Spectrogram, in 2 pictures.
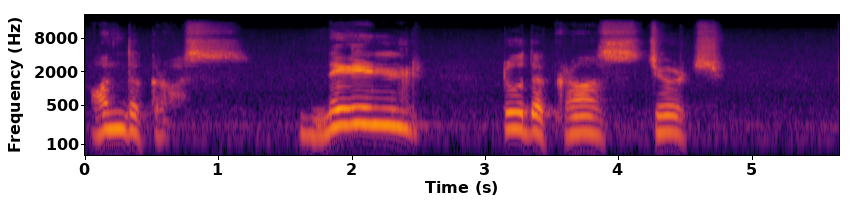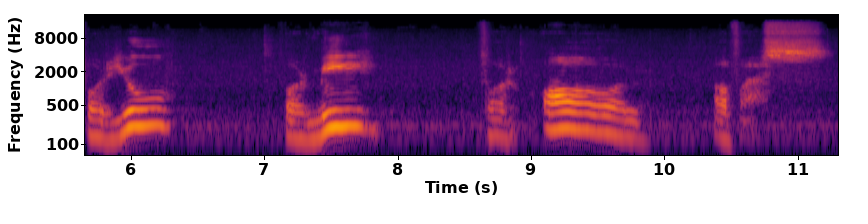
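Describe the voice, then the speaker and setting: A man, a church elder, preaching a sermon slowly and emphatically, pausing for effect and repeating key words. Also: on the high side, lively intonation, a little mellow, low-quality recording. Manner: slow, emphatic, with dramatic pauses and repetition.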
